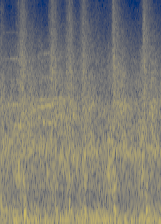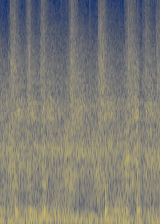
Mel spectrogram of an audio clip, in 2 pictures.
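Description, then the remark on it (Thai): At a sports match between a red team and a purple team, the rival cheering sections of both colours shout and cheer for their teams continuously with no pause, loud and dense, with rhythmic bursts of chanting and sharp thumps punctuating the roar. “ทางสนามกองเชียร์ทั้งสองสี ต่างก็ไม่มีใครยอมใคร ตะโกนเชียร์ทีมของตนอย่างสุดเสียง”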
